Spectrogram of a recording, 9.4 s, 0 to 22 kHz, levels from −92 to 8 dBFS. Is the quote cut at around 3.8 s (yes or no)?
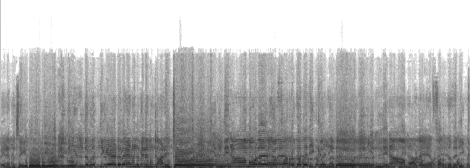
no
